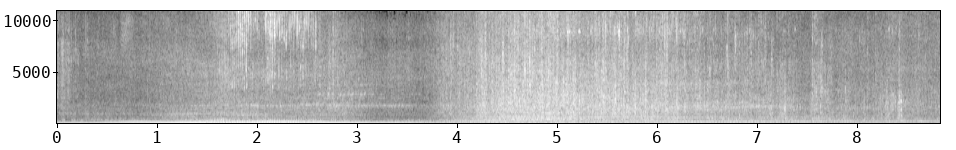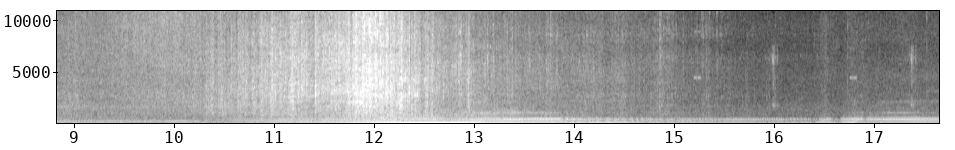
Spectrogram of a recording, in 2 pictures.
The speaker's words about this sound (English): These are snowmobiles. Hundreds of them sharing roads with cars and sidewalks with pedestrians.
